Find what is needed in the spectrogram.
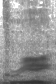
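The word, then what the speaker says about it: Kreate: owner of owner of create is spelled kc-r-e-a-t the K is silent um I started it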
